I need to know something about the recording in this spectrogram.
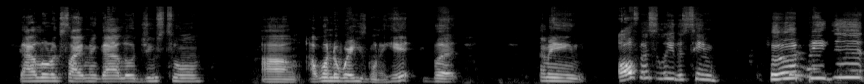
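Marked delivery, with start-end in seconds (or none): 6.2-8.7 voice pushed very high in pitch. Talking about a team, remarks on it in a high-pitched voice. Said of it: "I say that with a high pitched voice".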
